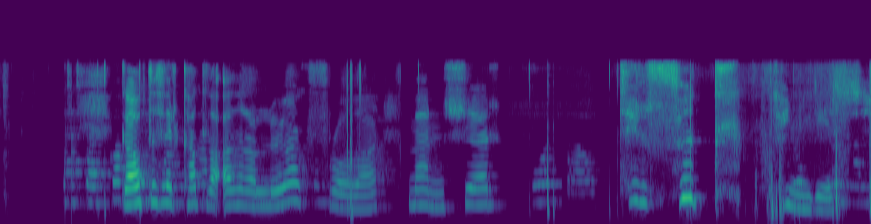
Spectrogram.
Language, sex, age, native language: Icelandic, male, 18-19, Icelandic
